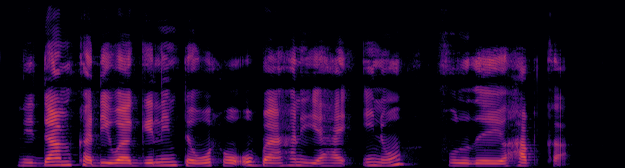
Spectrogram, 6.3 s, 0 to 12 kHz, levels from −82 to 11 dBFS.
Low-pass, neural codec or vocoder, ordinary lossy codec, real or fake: none; none; none; real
